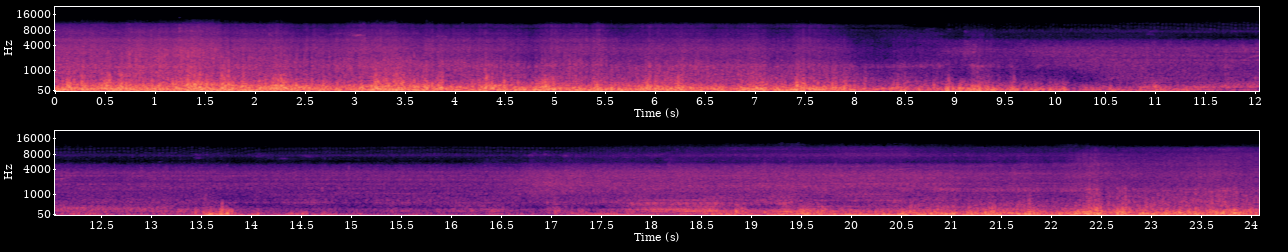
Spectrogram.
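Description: A car drives along a road with a steady low rumble of engine and tyres.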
